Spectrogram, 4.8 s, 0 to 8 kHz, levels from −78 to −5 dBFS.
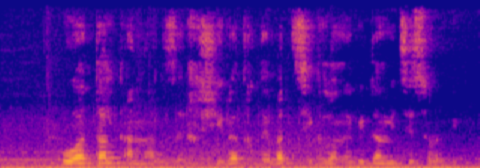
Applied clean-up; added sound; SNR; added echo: none; Printer; 1 dB; reverberation time 0.4 s.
